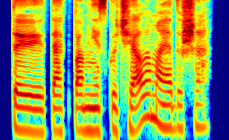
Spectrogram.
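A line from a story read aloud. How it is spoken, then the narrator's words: Tender question in Spanish. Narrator (Russian): виконт ласково спросил на испанском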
